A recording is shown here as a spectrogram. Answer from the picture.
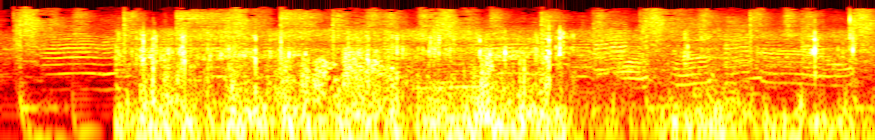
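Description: Background music with voices, joined about half a second in by a loud, steady rushing noise that stays to the end.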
